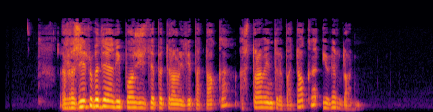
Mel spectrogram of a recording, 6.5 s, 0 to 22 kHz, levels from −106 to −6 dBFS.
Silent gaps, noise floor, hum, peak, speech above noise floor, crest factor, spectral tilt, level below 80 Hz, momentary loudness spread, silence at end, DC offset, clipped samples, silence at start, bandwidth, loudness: none; -81 dBFS; none; -8 dBFS; 55 dB; 20 dB; -4.5 dB/octave; -80 dBFS; 15 LU; 1.1 s; under 0.1%; under 0.1%; 0.9 s; 11 kHz; -26 LUFS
